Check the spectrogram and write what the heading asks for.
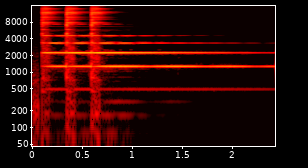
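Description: Boxing ring bell struck three times in quick succession, then ringing on and slowly fading.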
